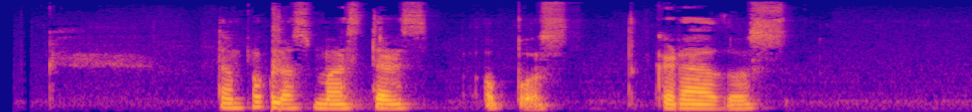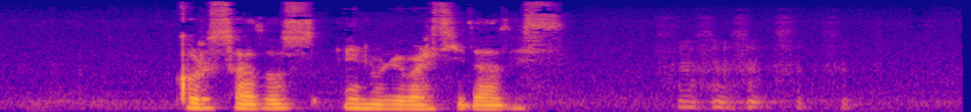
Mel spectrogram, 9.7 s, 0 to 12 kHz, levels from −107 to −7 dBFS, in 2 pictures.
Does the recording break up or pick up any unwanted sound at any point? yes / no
yes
